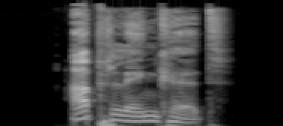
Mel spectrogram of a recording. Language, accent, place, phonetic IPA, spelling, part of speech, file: German, Germany, Berlin, [ˈapˌlɛŋkət], ablenket, verb, De-ablenket.ogg
- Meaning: second-person plural dependent subjunctive I of ablenken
